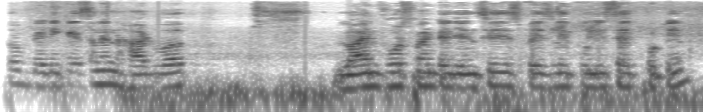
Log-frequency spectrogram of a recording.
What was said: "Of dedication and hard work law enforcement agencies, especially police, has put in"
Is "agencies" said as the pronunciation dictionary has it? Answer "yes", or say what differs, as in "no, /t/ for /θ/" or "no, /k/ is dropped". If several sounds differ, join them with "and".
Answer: no, /z/ is dropped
